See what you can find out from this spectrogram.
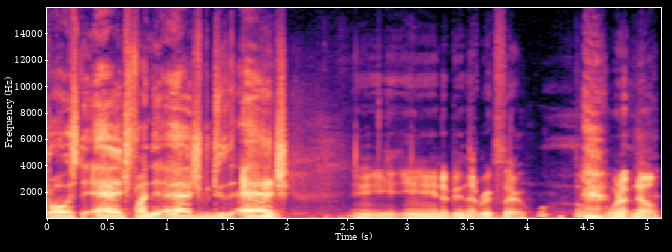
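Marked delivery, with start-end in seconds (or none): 0.0-2.1 high excited bro voice; imitating a hype bro. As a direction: hype up the edge like a coach bro. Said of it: "you always telling me that".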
